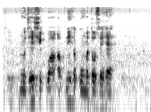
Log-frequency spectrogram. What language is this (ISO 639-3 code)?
urd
